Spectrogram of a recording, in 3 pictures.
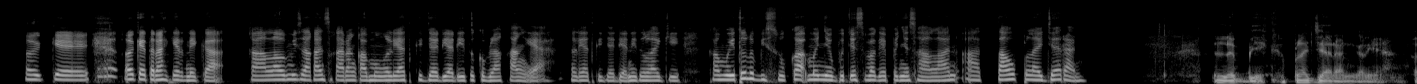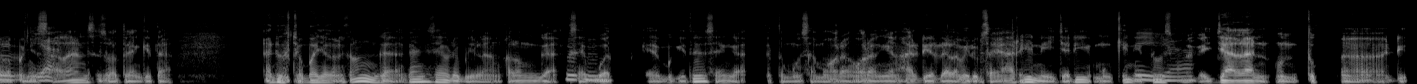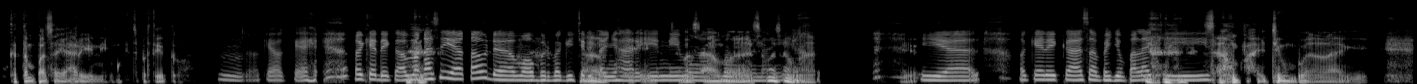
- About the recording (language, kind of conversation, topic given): Indonesian, podcast, Pernahkah kamu menyesal memilih jalan hidup tertentu?
- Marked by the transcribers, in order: other background noise; chuckle; tapping; laughing while speaking: "oke"; chuckle; chuckle; chuckle; laughing while speaking: "Sampai jumpa lagi"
